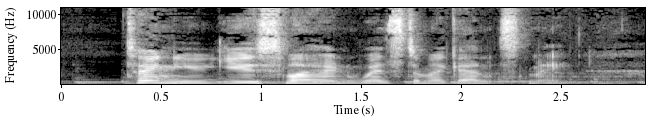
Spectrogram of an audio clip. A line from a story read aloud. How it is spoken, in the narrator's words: Carsey giggled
